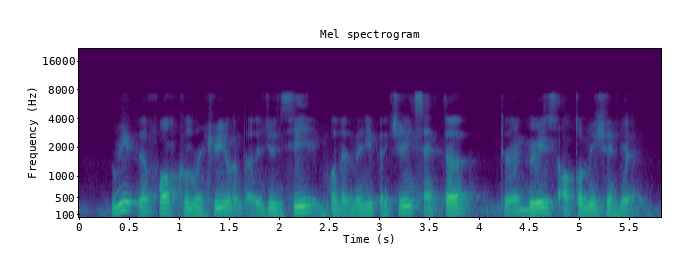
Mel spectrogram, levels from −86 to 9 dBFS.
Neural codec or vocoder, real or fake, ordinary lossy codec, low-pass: codec, 16 kHz, 1 kbps, FreqCodec, larger model; fake; AAC, 32 kbps; 7.2 kHz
